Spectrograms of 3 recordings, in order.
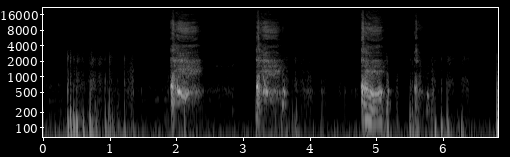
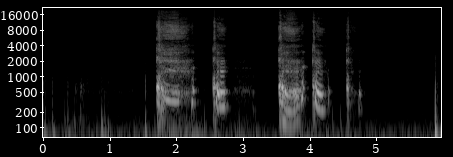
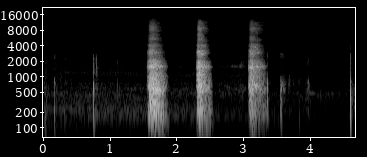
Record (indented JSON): {
  "three_cough_length": "6.8 s",
  "three_cough_amplitude": 3803,
  "three_cough_signal_mean_std_ratio": 0.43,
  "cough_length": "6.0 s",
  "cough_amplitude": 4442,
  "cough_signal_mean_std_ratio": 0.42,
  "exhalation_length": "4.7 s",
  "exhalation_amplitude": 21256,
  "exhalation_signal_mean_std_ratio": 0.29,
  "survey_phase": "alpha (2021-03-01 to 2021-08-12)",
  "age": "18-44",
  "gender": "Female",
  "wearing_mask": "No",
  "symptom_cough_any": true,
  "symptom_fatigue": true,
  "symptom_headache": true,
  "symptom_change_to_sense_of_smell_or_taste": true,
  "symptom_onset": "4 days",
  "smoker_status": "Never smoked",
  "respiratory_condition_asthma": false,
  "respiratory_condition_other": false,
  "recruitment_source": "Test and Trace",
  "submission_delay": "2 days",
  "covid_test_result": "Positive",
  "covid_test_method": "RT-qPCR",
  "covid_ct_value": 16.3,
  "covid_ct_gene": "ORF1ab gene",
  "covid_ct_mean": 16.7,
  "covid_viral_load": "3200000 copies/ml",
  "covid_viral_load_category": "High viral load (>1M copies/ml)"
}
